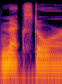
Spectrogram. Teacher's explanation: Saying that crisp T sound in next and then immediately shifting to the D sound in door is actually quite a bit of work for the mouth, especially in fast speech, >> right?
